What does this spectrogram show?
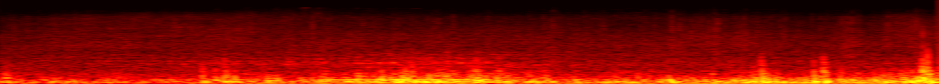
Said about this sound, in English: It's still raining. I'm on Michigan Ave now, pointing my umbrella in the other direction. The wind has changed.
